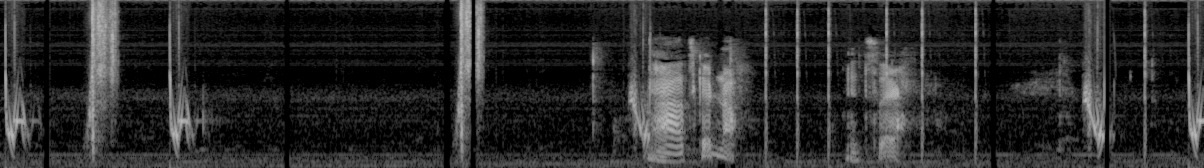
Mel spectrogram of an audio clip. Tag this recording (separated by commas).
Speech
